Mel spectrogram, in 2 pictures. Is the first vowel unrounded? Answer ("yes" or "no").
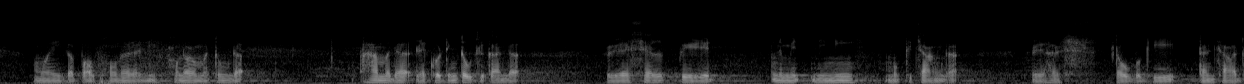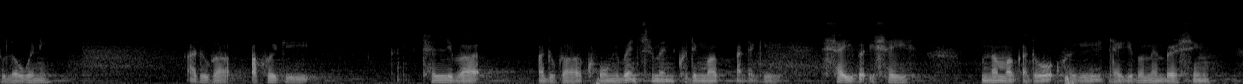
no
